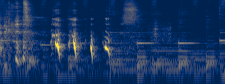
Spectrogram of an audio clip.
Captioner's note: laughing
